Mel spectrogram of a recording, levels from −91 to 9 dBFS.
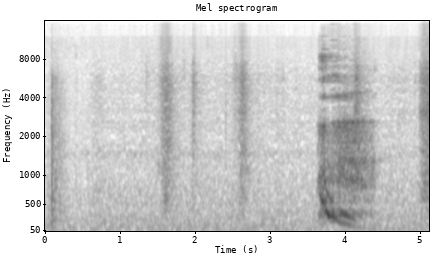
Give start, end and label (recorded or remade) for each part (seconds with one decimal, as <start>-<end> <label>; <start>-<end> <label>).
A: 0.0-5.1 recorded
